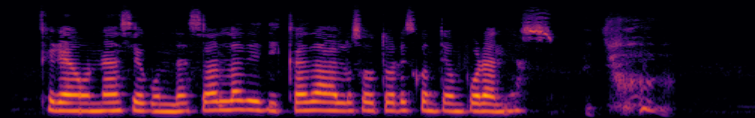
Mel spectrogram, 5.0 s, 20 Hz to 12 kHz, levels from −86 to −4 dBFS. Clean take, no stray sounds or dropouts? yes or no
no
